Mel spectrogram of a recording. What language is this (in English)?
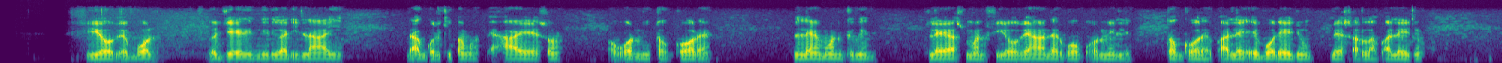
Fula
